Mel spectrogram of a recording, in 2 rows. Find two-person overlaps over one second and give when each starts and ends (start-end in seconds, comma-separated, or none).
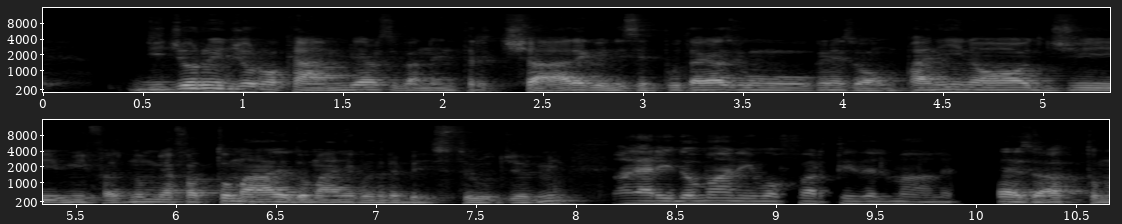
none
